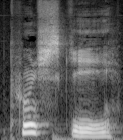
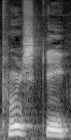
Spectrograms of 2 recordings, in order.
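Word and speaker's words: pączki: So Detroit, and I've been dreading having to say this word because the pronunciation is Polish, and I do not speak the language. So Detroit City Distillery Punschki Day Vodka and Punschki Cream Liqueur.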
